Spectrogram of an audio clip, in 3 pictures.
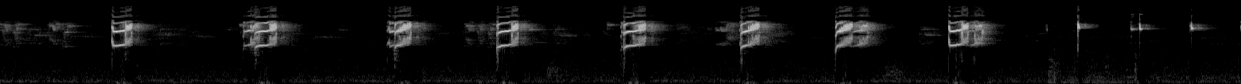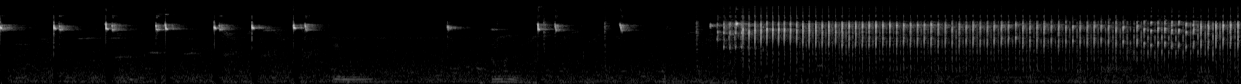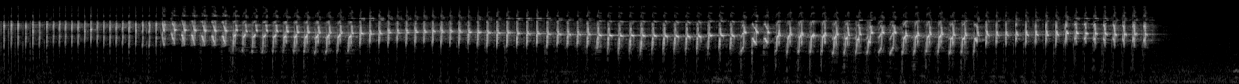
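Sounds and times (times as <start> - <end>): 
lovebird chirping and chattering: 0.0 - 36.5.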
